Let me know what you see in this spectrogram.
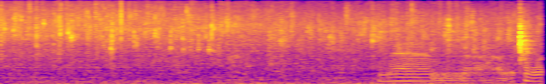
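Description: Shark fillet frying in hot oil in a pan: a steady sizzle with scattered crackles and pops.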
